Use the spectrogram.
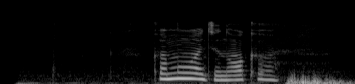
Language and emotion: Russian, sad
